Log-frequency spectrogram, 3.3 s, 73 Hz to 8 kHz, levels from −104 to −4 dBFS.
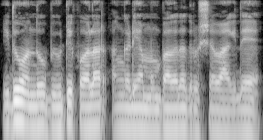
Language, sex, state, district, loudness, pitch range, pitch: Kannada, male, Karnataka, Koppal, -18 LUFS, 100-115 Hz, 110 Hz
